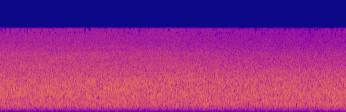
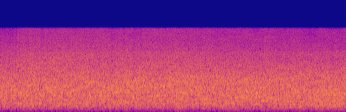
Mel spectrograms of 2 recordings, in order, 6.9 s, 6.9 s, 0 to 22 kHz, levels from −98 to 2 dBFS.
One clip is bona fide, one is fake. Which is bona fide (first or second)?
first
